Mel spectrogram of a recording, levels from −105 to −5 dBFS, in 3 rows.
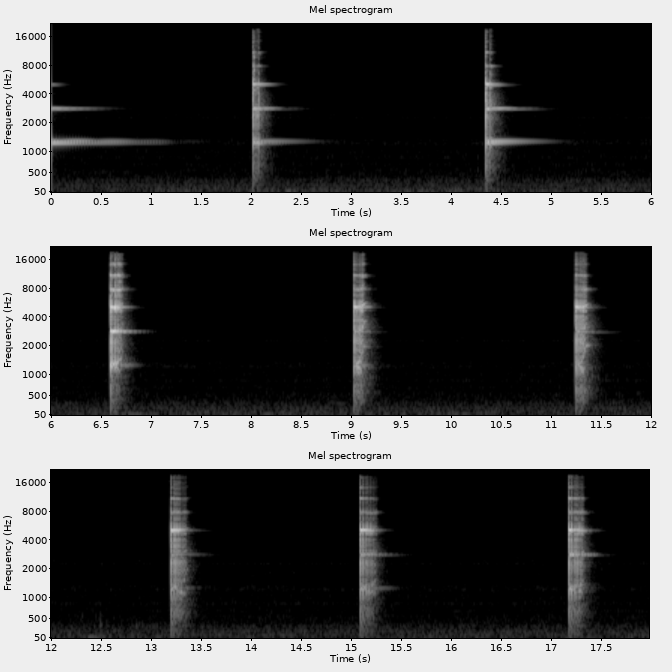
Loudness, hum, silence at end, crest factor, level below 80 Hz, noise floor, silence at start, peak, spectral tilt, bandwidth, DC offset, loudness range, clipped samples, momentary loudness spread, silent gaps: -28 LUFS; none; 0.65 s; 32 dB; under -90 dBFS; -88 dBFS; 0 s; -6 dBFS; 5.5 dB/octave; 19 kHz; under 0.1%; 9 LU; under 0.1%; 23 LU; none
